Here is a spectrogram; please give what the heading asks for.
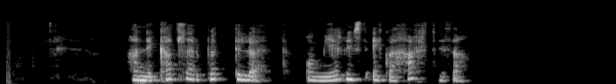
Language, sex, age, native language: Icelandic, female, 30-39, Icelandic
